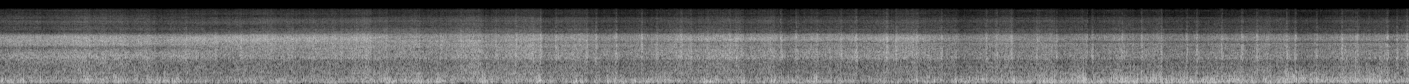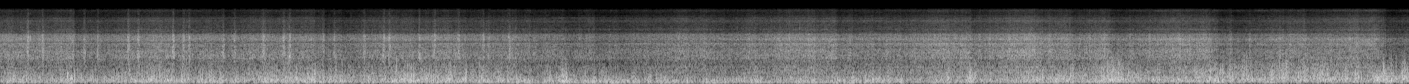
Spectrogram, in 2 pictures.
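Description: Jet airliner engines running, a steady rushing noise with a low rumble that grows stronger through the middle.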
